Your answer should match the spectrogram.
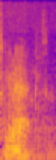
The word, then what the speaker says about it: Kinect: There's been some other interesting kinetic. Kinect? Kinect? – I think it's kinetic. Like, Kinect? Oh, it is Kinect? – Yeah, it's Kinect. – Oh, okay. I've been saying it wrong.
